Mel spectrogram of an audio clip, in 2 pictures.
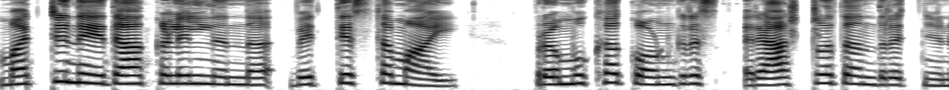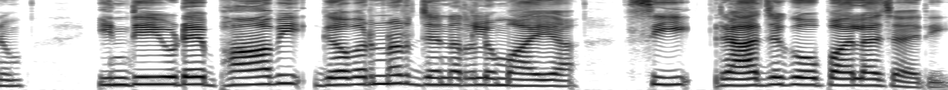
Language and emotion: Malayalam, neutral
